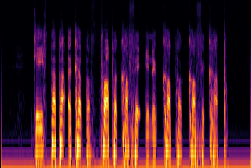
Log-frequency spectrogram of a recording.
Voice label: papa, tongue twisters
